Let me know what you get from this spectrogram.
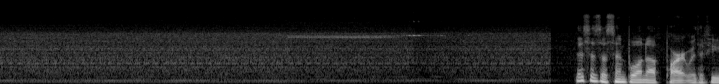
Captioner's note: machine whirring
